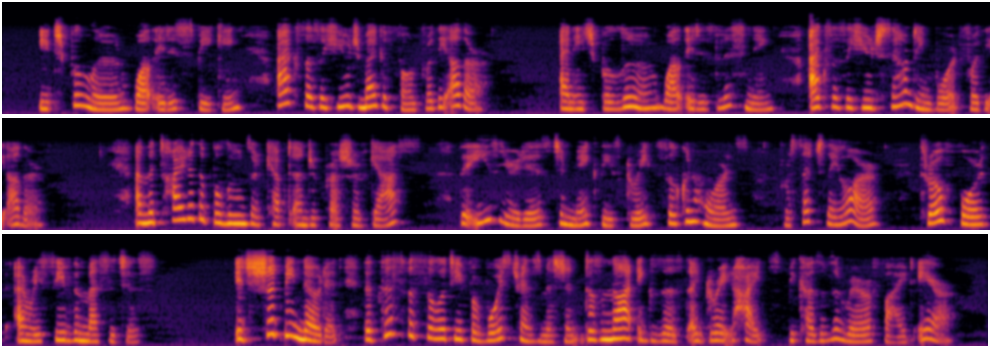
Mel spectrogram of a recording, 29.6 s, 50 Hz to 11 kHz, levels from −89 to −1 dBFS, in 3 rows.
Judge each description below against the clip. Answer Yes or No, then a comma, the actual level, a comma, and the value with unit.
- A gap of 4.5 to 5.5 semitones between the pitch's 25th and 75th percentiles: Yes, average, 5.2 semitones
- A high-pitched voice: Yes, high, 230 Hz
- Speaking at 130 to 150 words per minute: No, average, 165 wpm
